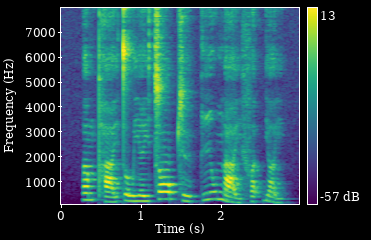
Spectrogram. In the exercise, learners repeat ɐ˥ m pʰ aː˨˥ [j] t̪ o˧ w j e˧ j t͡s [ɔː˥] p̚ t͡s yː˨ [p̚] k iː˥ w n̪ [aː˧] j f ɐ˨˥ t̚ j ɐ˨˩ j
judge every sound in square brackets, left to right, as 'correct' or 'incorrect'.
correct, correct, correct, incorrect

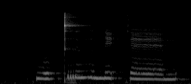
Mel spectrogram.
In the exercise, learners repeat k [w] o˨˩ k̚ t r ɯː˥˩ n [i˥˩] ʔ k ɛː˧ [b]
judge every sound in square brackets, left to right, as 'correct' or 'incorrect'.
correct, incorrect, incorrect

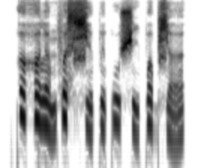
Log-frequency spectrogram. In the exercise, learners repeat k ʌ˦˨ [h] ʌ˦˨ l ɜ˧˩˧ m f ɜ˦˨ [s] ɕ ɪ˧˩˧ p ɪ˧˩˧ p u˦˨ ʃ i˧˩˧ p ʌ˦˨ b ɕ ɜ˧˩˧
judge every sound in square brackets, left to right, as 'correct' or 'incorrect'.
correct, correct

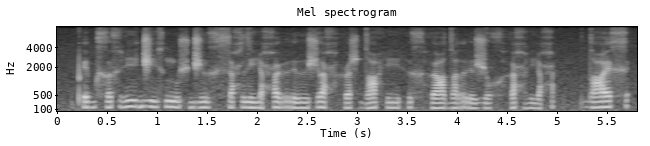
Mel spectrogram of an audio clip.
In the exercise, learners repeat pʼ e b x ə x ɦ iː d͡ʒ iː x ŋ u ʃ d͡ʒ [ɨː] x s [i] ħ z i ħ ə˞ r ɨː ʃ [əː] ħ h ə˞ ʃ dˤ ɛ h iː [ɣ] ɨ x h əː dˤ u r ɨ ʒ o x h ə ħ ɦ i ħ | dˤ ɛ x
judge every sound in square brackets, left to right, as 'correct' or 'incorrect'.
correct, incorrect, correct, incorrect

